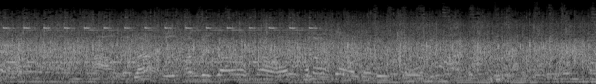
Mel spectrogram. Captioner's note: dinging; chatter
